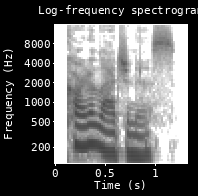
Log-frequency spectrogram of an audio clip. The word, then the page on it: cartilaginous: American English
